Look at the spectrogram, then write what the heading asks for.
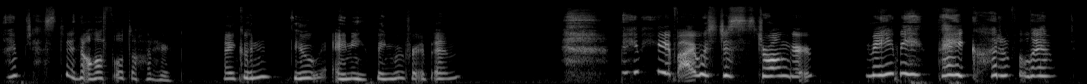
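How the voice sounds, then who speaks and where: A woman's voice: extremely high pitch, slow pace, fairly bright tone, no echo, clean studio sound, exaggerated voice. An actress playing a fragile young servant woman, grieving and full of self-doubt, in an emotional audio drama. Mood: anguished, tearful.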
